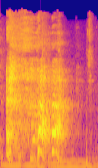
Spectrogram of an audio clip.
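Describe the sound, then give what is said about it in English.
A single loud burp from a woman lasting about a second, a low rumbling tone under a rough, breathy rasp that swells twice before trailing off. “That was definitely … that burped”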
